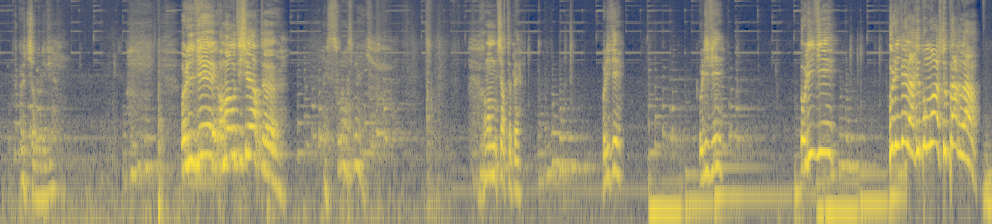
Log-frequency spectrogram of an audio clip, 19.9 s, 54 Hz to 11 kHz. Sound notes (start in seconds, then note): 2.5 sighs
